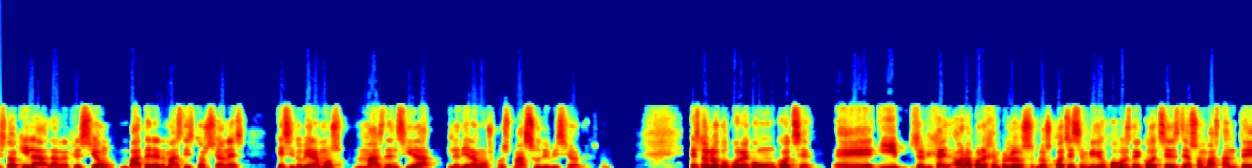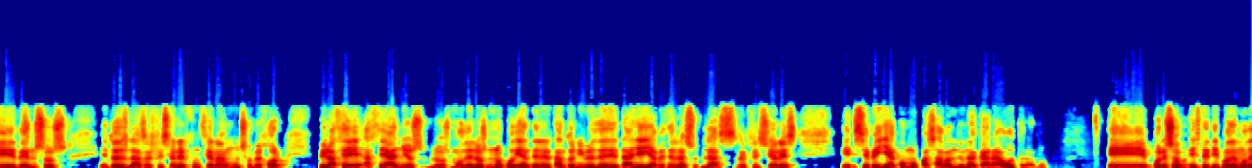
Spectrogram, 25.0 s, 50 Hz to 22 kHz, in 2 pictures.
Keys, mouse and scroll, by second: 3.7 click, 4.0 click.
